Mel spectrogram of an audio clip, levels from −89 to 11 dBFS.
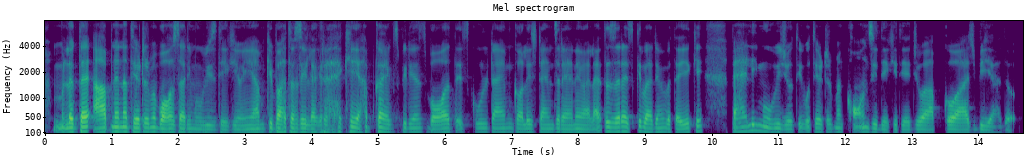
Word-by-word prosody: म - - -2
लगता 115 +1 +7
है 130 - +11
आपने 115 +3 +6
ना 125 0 +4
थिएटर 115 0 +4
में 120 +1 0
बहुत 105 -1 +5
सारी 105 0 +1
मूवीज़ 100 -1 -7
देखी 95 0 -7
हुई 95 0 -5
हैं, 100 - -2
आपकी 105 +3 -2
बातों 115 +2 +3
से 110 0 0
ही 110 - +1
लग 100 -1 -2
रहा 105 - -3
है 95 +5 -4
कि 125 -2 +1
आपका 120 +1 0
एक्सपीरियंस 110 +1 -5
बहुत 105 +2 +1
स्कूल 110 0 -9
टाइम, 110 0 -4
कॉलेज 105 -1 -3
टाइम 105 -1 -4
से 110 - -2
रहने 100 +1 -3
वाला 100 -1 -2
है। - - 0
तो 125 - +3
ज़रा 125 +2 +4
इसके 130 +2 -2
बारे 110 +1 -1
में 115 0 -6
बताइए 105 0 0
कि 135 - 0 0.5
पहली 130 +6 -1
मूवी 110 -2 -2
जो 100 - -3
थी, - - -9
वो - - -5
थिएटर 110 -1 -4
में 115 - -5
कौन-सी 110 -3 -1
देखी 95 +2 -8
थी 95 -1 -6
जो 100 -1 0
आपको 95 +1 0
आज 95 0 0
भी 95 -2 -4
याद 390 - -14
हो? 475 +1 -8
105 Hz, 225 wpm, -24 LUFS, 100-115 Hz, 0.5 s, है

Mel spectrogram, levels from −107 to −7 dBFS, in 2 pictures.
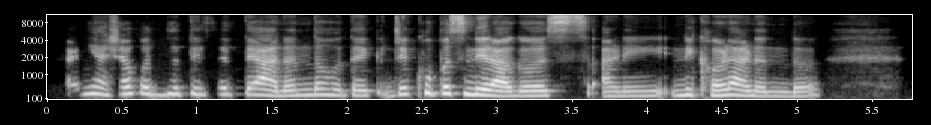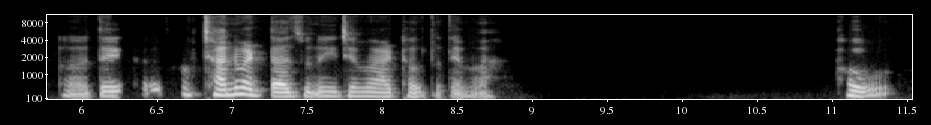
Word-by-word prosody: आणि 270 -3 -1
अशा 255 +2 0
पद्धतीचे 255 0 -2
ते 235 - +1
आनंद 210 +1 +2
होते 210 -3 -2 0.2
जे 245 - +2
खूपच 275 -2 +4
निरागस 190 -4 +5 0.3
आणि 175 +1 -4 0.2
निखळ 205 0 +2
आनंद. 175 -3 -2 0.7
अ, 470 - -13
ते 180 0 -1 0.2
खूप 435 - -10
खूप 225 -1 -9
छान 220 0 +2
वाटतं 200 -9 +2
अजूनही 165 +2 -4
जेव्हा 170 -1 -6
आठवतं 155 - -8
तेव्हा. - - -11 2.4
हो. 200 +7 -2
210 Hz, 120 wpm, -23 LUFS, 180-245 Hz, 2.4 s, निरागस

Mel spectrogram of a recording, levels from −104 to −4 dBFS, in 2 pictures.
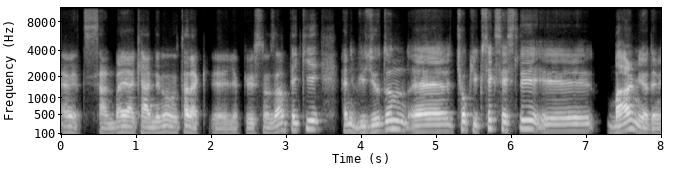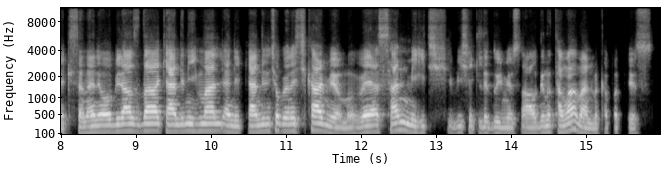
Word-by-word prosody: Evet, - - -2
sen 95 0 -6
bayağı 110 0 +2
kendini 110 +1 -1
unutarak, 115 -3 +1
ııı, - - -6 0.2
yapıyorsun 95 0 -8
o - - -4
zaman. 150 +8 0
Peki, 165 +3 -2 0.3
hani, 135 - -2
vücudun, 140 - -2
eee, 130 +1 +4
çok 165 0 0
yüksek 185 0 -2
sesli, 160 +1 -2 0.2
iii, 135 +1 -2 0.2
bağırmıyor - - +4
demek 95 0 -3
ki - - -12
sana, 110 +1 -3
hani, 120 +1 +2
o 125 0 +3
biraz 135 0 +1
daha 145 0 +5
kendini 135 +1 +2
ihmal, 140 +1 +1
hani, 120 -3 -2
kendini 125 +3 +1
çok 150 0 -2
öne 135 0 0
çıkarmıyor 145 -3 +2
mu? - - -8
Veya 120 +1 +4
sen 145 +2 0
mi 140 -6 -2
hiçbir 115 -1 -10
şekilde 110 -1 -8
duymuyorsun, 100 -2 -6
algını 105 +4 -3
tamamen 120 -5 +2
mi 95 0 -9
kapatıyorsun? - - -11
130 Hz, 160 wpm, -25 LUFS, 115-140 Hz, 0.3 s, daha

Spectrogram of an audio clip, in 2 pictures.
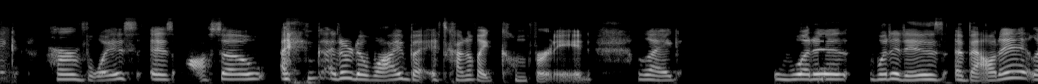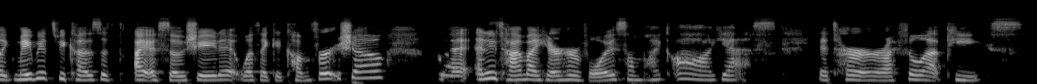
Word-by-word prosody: like 285 - -9 0.4
her 235 -1 +1
voice 210 - -3
is 230 -1 +2 0.3
also, 240 0 0
I - - +8
think, 285 0 -6
I 250 - -2
don't 285 +2 +1
know 235 -3 +3
why, 205 +4 0
but 245 - -2
it's - - -5
kind 200 - -1
of 220 - -5
like, 165 - +3
comforting, 470 - -3 0.5
like, 210 -4 -2 1.0
what 235 0 +1
it 240 -1 +5 0.2
what 235 +2 -2
it 250 -4 +3
is 215 +2 +1
about 195 -1 +2
it, 290 +2 +3
like, 215 -2 -1
maybe 235 +5 +5
it's 280 0 -7
because 210 -5 -2
it 220 -2 -5 0.2
I 210 - +9
associate 200 +1 +2
it 215 -2 -4
with, 200 0 -5
like, 185 -1 -3
a 180 - -9
comfort 200 +9 -1
show 300 +1 +2 0.7
but 200 -1 +1
anytime 235 -4 +3
I 220 -2 +6
hear 200 -1 +1
her 210 -1 -1
voice 190 +5 -4
I'm 210 -1 -10
like, 210 +3 -12
"Ah 240 -5 -4
yes, 385 - -8 0.4
it's 200 -1 -6
her. 195 -4 +1
I 185 - -1
feel 215 +2 -5
at 200 - +1
peace." 210 - -8
220 Hz, 155 wpm, -24 LUFS, 200-245 Hz, 1.0 s, I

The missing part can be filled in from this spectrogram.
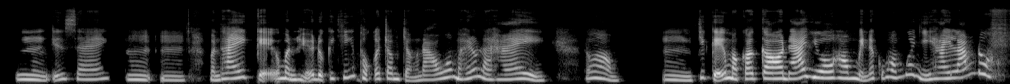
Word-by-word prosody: Ừm, 220 -4 -1
chính 210 +5 -4
xác. 235 -2 -6 0.2
Ừm, 220 -2 -3
ừm, 195 -1 -7 0.3
mình 205 -1 -3
thấy, 285 +7 +2
kiểu, - - +1
mình 275 -5 +3
hiểu 220 +1 -1
được 220 - +2
cái 270 - -6
chiến 340 +6 -4
thuật 280 -6 -4
ở 250 - -2
trong 255 -1 -2
trận 180 -3 -7
đấu 220 +7 -2
á, 335 - -1
mình 270 - +1
thấy 265 - -3
rất 355 - -3
là 265 -7 -2
hay, 230 -3 -1 0.4
đúng 285 +2 -4
hông? 250 -10 -2 0.4
Ừm, 210 -2 -4
chứ 310 - -4
kiểu - - +6
mà 270 -4 +6
coi 260 +1 +4
coi 270 0 +7
đá 260 +6 +4
vô 300 -1 +4
hông 285 -2 +2
thì - - +1
nó 265 - -3
cũng 310 - -7
hổng 320 +1 -3
có 460 - -4
gì 230 -3 -1
hay 275 +2 +1
lắm, 315 +5 +3
đúng 485 -3 +2
hông? - - -15
260 Hz, 265 wpm, -18 LUFS, 225-290 Hz, 0.4 s, coi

